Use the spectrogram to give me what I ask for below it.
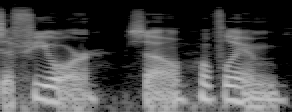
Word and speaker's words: Fiorot: I'm pretty sure you pronounce it Fiorot, so hopefully I'm saying that right.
